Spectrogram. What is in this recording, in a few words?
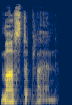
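"master plan", British English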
